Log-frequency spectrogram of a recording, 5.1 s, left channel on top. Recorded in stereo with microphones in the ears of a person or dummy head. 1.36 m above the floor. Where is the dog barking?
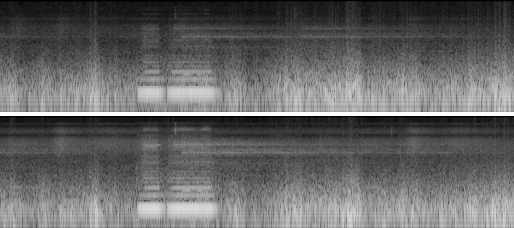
I don't hear a dog barking.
